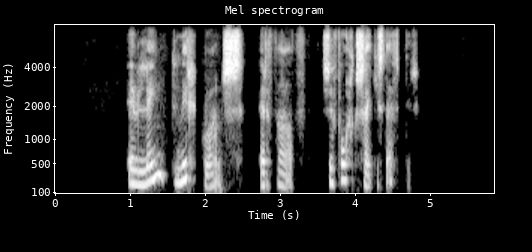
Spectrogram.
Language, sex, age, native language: Icelandic, female, 60-69, Icelandic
